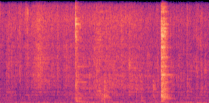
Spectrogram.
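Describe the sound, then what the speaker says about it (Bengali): Pasta with egg is stirred and fried in a pan, a soft continuous sizzle broken by two sharp spoon scrapes against the metal, close, with no voices. "একটু নাড়াচাড়া করে নেব, ভাজতে দেবো"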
